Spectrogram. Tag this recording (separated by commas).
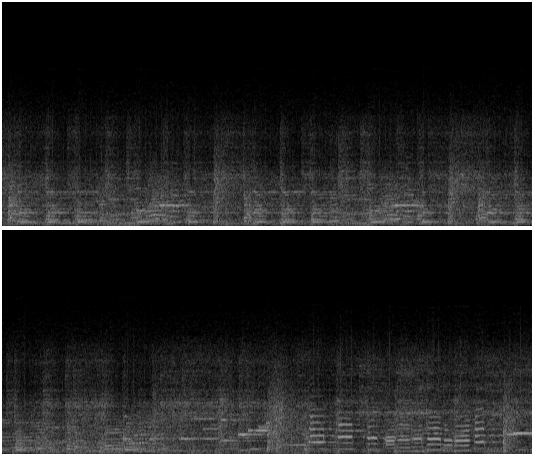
Music, Orchestra, Musical instrument, Jazz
